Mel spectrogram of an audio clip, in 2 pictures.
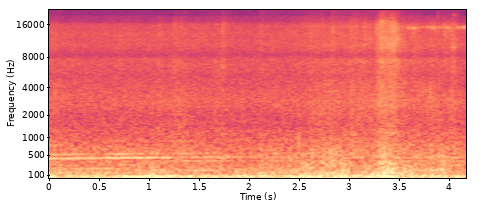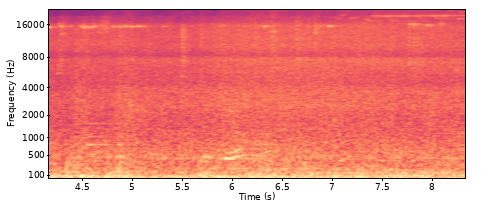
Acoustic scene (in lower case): bus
